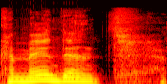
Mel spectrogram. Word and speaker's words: Commandant: Former Coast Guard Commandant, that's how you pronounce that, Admiral Linda Fagan, the first woman to lead a branch of the U.S.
